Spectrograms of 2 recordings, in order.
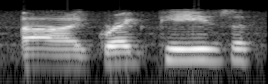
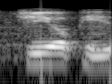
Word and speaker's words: Pease: Again, some people pronounce this or say it Pease Blackpoint, but I say it Pease.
